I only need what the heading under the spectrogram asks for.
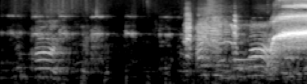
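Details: White cockatoos in a park give harsh, raspy squawks that build into a loud, grating screech rising at the end, after softer chatter and possible voices.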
